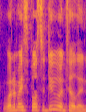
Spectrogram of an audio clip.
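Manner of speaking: high, quick mock-anxious question; worried mother. Mother pressing the operator for advice, mock anxious.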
